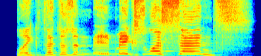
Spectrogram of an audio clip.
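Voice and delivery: playful shouting. Retelling own reply to a question, yelling for comedic effect. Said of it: "I'm yelling for comedic effect".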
